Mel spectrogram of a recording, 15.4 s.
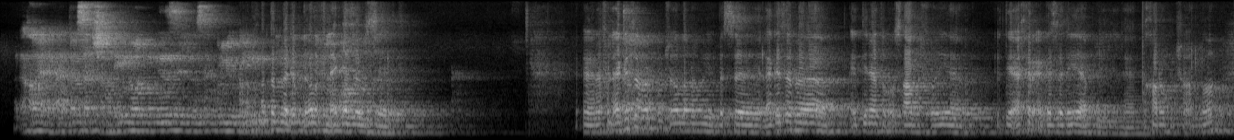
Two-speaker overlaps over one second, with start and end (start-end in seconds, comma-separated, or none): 3.0-4.9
